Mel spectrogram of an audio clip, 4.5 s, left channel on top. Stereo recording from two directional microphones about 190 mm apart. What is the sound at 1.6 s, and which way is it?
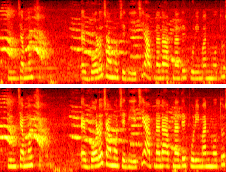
A child's voice, 30° right (ahead or behind).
